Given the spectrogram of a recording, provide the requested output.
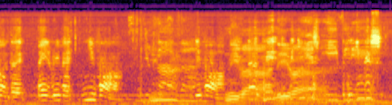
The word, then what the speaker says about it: Neva: We're driving up the flow of the Niva River. So we pronounce the name of the main river Niva.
